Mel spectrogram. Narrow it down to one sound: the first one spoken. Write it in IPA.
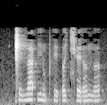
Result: ǁ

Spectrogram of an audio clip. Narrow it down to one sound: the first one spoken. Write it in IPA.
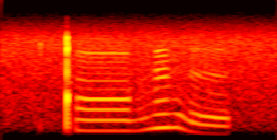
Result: ǃ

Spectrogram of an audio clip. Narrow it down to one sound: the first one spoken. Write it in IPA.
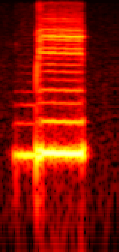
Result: ɡ͡b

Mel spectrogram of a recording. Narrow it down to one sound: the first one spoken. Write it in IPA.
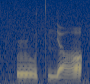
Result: ɹ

